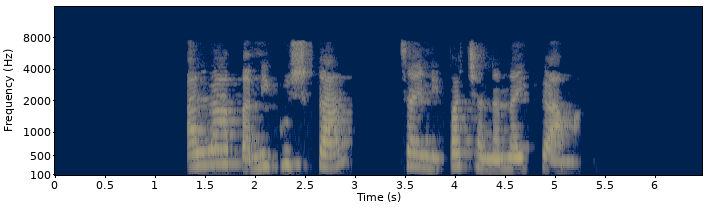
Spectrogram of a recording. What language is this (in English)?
Chiquián Ancash Quechua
